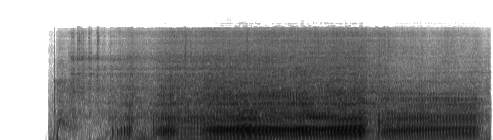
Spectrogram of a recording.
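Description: Logo intro sound effect: an engine-like drone that swells up after a short silence and wobbles up and down in pitch at its loudest, then settles and cuts off at the end.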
